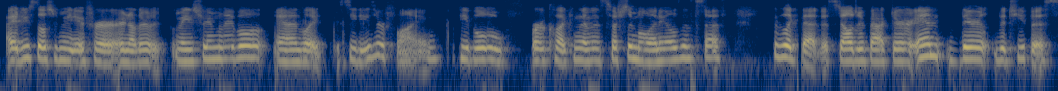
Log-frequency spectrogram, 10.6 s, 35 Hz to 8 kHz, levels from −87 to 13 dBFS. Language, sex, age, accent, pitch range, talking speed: English, female, 10-29, American, 205-235 Hz, 170 wpm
